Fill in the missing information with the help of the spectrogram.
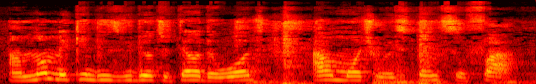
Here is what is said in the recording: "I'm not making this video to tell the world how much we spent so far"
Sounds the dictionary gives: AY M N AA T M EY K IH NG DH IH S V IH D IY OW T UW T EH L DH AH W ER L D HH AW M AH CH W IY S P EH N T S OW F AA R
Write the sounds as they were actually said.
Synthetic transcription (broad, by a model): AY M N AA T M EY K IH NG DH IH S V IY D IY OW T UW T EH L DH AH W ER D HH AW M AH CH W IY S P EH N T S OW F AA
